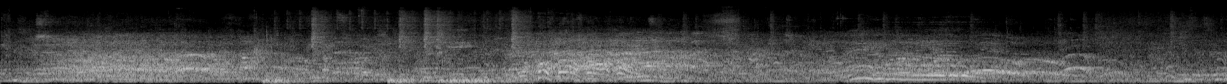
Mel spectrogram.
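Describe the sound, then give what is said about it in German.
A steady hubbub of many overlapping voices from a seated audience at a live Prompt Battle at re:publica, where people compete by feeding text prompts into AI image generators, with scattered chuckles and bursts of laughter rising out of the crowd chatter. “So klingt es, wenn man im Publikumsraum eines Prompt Battles sitzt.”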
